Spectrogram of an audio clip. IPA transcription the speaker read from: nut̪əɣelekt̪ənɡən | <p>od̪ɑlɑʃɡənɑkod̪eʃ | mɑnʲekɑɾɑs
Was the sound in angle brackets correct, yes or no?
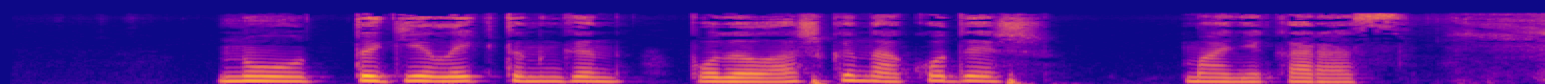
yes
